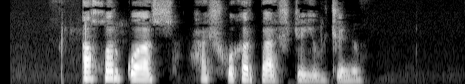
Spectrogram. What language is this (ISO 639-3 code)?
kbd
